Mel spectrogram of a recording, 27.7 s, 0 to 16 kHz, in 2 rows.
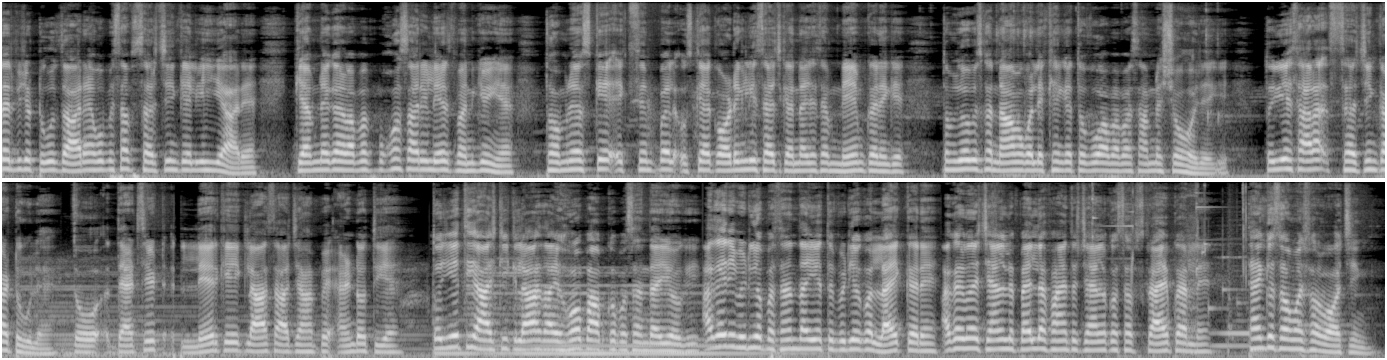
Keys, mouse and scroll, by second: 8.4 click, 8.4 typing, 10.0-10.8 typing, 10.8-17.4 drag, 13.5 typing.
